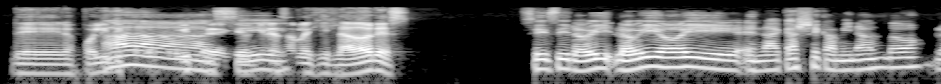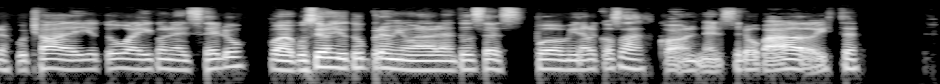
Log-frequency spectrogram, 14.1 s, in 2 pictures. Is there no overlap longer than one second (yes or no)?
no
